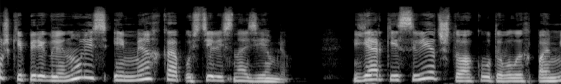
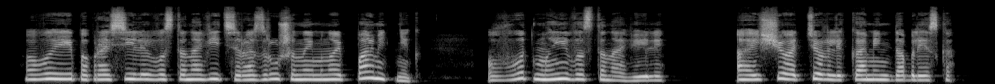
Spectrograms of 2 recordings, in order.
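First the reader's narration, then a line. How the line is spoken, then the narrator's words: Trembling small voice. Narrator (Russian): объяснила дрожащим голоском Нора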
